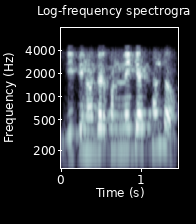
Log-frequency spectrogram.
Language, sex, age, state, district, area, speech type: Odia, male, 18-30, Odisha, Kandhamal, rural, conversation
